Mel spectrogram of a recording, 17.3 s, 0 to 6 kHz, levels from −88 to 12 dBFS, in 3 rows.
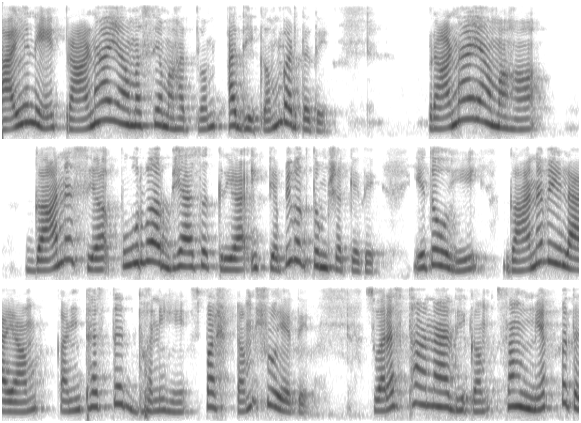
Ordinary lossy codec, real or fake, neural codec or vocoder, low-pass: none; fake; codec, 16 kHz, 16 kbps, FunCodec, trained on LibriTTS, 50 frames a second; 5.4 kHz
